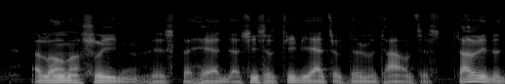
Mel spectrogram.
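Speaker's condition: Enlarged tongue from vascular growth; 2 or 3 laser treatments to tongue and face

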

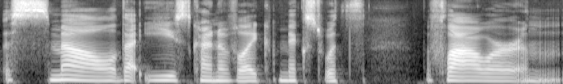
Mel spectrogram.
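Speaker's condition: No condition

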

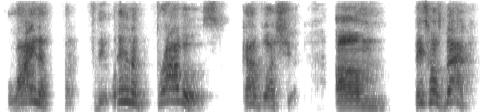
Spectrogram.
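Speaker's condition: No condition

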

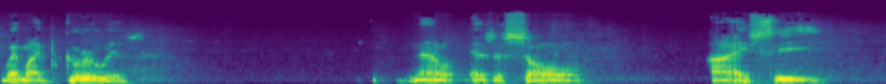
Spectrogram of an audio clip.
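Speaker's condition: Aphasia after stroke; stroke causing aphasia

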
